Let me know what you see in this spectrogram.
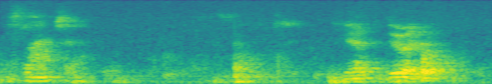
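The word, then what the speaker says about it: Sláinte: and the guy said, just think it's a lawn chair. It's lawn chair, it's lawn chair. A lawn Slancha, that's how it's pronounced. Slancha. Slancha.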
